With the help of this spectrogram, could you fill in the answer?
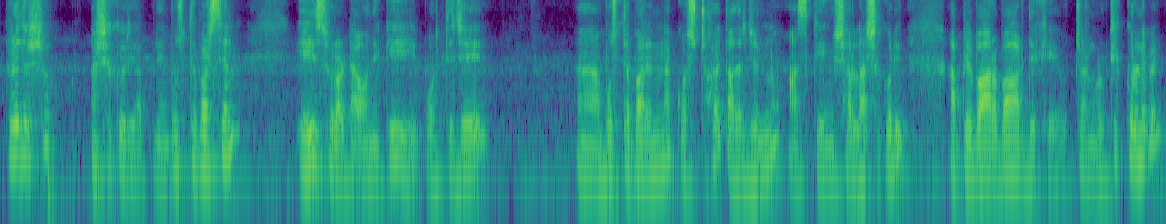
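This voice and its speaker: A man from Bangladesh teaching Quran recitation to viewers, chanting verses slowly and drawn out, then explaining pronunciation quickly. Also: fairly high pitch, animated, vocal fry, darkish tone, slight background noise. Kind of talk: tajweed lesson for viewers.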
